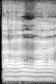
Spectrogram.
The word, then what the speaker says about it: Ala: Ala Oh, you would Iao. say like Allah, like Allah, they say.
